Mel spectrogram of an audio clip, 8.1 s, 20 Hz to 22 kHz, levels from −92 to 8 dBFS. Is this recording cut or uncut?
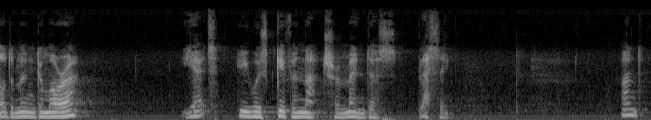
uncut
